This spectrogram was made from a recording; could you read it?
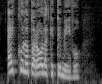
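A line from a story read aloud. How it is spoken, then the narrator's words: Woman exclaiming, turning pale. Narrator (Italian): esclamò la donna impallidendo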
